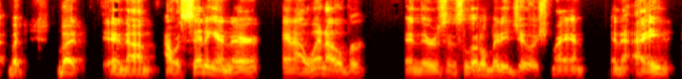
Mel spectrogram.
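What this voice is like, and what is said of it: Strong rural Southern US accent. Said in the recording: “that old redneck Southern accent I've got”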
